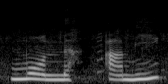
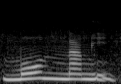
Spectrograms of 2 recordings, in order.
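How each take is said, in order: First: Slow "mon ami" with a break between the words; separated. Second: Slow "mon ami" run together as "mo-nami"; linked. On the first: Teacher showing French words first kept apart. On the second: Teacher showing French liaison joining the words. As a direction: link the n onto ami. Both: Shown as a demonstration. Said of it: "Em francês".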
